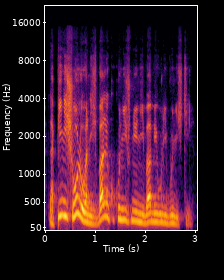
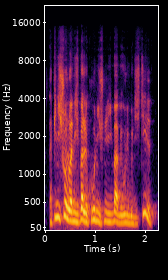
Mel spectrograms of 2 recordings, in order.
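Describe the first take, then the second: First: The sentence is spoken slowly. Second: The sentence is spoken quickly. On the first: "très, très lentement ... Je l'ai dit tout doucement" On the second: "je vous l'ai dit une fois rapidement"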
